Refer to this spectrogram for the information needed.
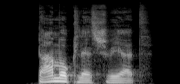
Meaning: sword of Damocles (thing or situation which causes a prolonged state of impending doom or misfortune)
- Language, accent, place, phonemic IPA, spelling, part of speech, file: German, Germany, Berlin, /ˈdaːmoklɛsˌʃveːɐ̯t/, Damoklesschwert, noun, De-Damoklesschwert.ogg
